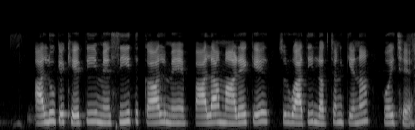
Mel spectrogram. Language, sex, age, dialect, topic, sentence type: Maithili, female, 18-24, Bajjika, agriculture, question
